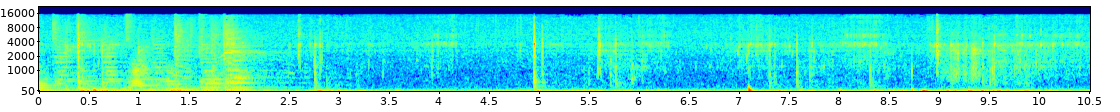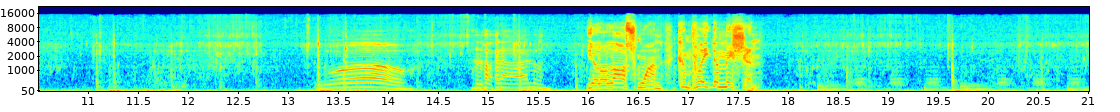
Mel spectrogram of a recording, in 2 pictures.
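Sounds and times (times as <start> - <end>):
paddles splashing in water: 0.0 - 21.0
low steady rumble: 18.3 - 21.0.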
